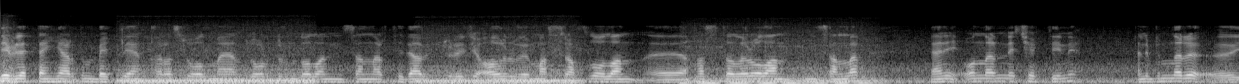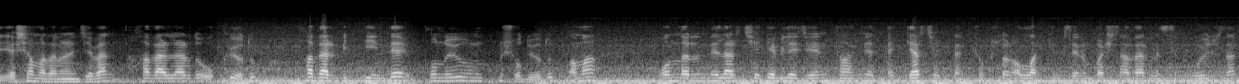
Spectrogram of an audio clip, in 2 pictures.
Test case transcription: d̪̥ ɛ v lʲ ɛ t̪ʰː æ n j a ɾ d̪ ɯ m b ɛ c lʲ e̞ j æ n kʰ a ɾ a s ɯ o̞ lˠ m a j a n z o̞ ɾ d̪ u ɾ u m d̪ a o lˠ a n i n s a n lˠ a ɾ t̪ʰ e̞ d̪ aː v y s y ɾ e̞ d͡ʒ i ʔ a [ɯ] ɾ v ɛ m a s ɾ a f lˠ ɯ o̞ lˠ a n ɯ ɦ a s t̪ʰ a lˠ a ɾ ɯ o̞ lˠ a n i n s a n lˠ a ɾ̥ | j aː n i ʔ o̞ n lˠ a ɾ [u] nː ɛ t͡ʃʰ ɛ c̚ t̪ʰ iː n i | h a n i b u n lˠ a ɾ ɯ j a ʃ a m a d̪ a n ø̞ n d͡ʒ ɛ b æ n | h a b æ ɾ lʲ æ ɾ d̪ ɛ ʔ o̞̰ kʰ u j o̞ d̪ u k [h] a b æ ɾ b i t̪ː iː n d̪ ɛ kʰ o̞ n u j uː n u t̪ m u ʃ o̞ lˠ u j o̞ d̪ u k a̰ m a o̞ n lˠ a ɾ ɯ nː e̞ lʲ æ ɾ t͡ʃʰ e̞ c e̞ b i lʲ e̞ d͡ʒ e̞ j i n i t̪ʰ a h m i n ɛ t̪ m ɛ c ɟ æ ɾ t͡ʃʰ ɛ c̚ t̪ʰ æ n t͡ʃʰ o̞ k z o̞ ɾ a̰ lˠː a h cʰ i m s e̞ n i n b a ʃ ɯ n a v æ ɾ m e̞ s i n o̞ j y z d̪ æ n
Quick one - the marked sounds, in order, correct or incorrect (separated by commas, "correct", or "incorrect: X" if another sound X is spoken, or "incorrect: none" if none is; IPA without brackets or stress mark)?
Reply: correct, incorrect: ɯ, correct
